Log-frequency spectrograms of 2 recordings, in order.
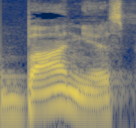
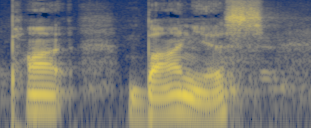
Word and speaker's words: Banias: And today the place is called Panias from the god Pan, or Banias, because Arabs can't pronounce the P, so it's now called Banias.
